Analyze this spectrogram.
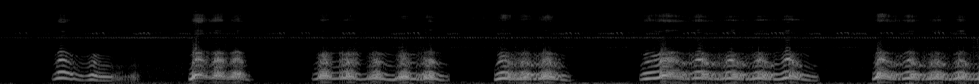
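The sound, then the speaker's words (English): A voice imitates the starter of an old Nash Metropolitan with starter trouble cranking, with a series of loud, gravelly, grinding bursts, some short and some drawn out, separated by brief pauses and repeating in an uneven, labored rhythm. “And the starter trouble.”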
